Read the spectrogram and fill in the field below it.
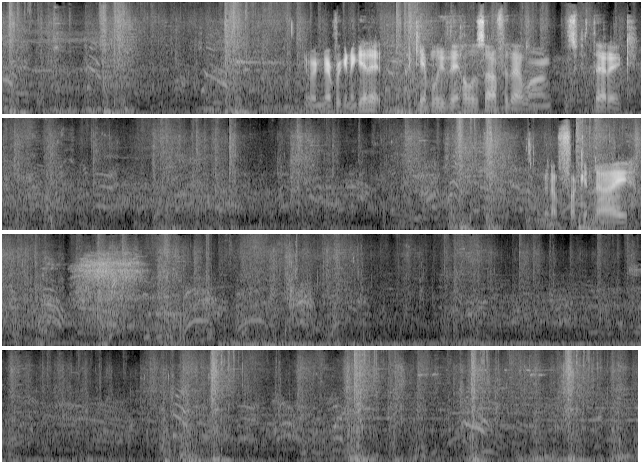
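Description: Swords clash and clang in a noisy battle.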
